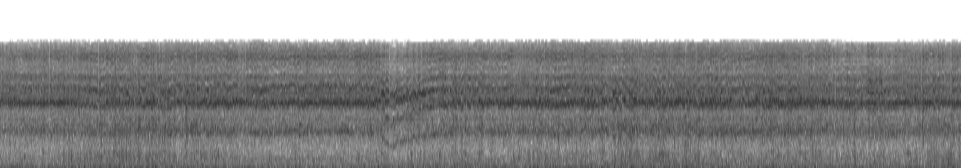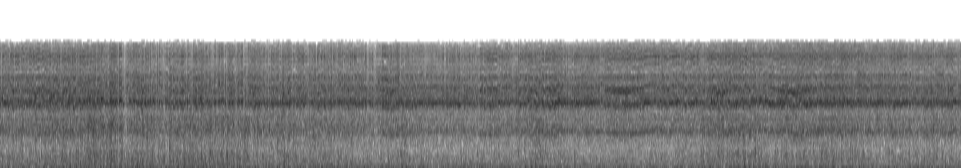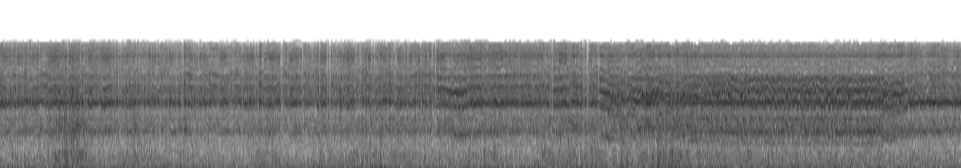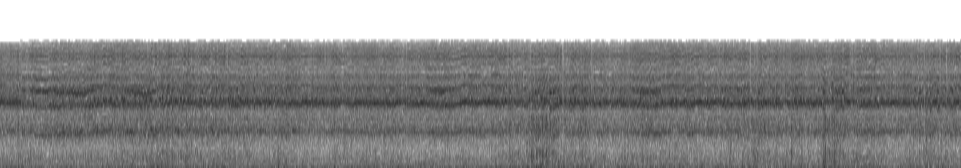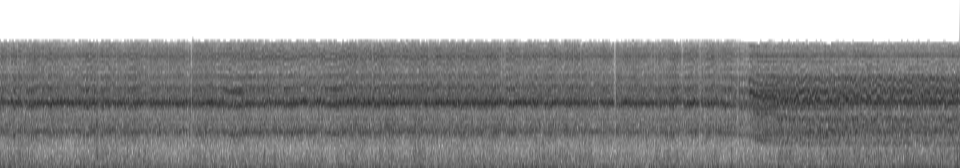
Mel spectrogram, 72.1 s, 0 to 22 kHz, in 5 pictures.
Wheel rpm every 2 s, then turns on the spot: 230, 230, 230, 210, 230, 230, 230, 220, 230, 230, 230, 230, 230, 230, 230, 230, 230, 230, 220, 210, 200, 220, 220, 230, 230, 230, 230, 230, 230, 230, 230, 230, 230, 240, 210, 190.
none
